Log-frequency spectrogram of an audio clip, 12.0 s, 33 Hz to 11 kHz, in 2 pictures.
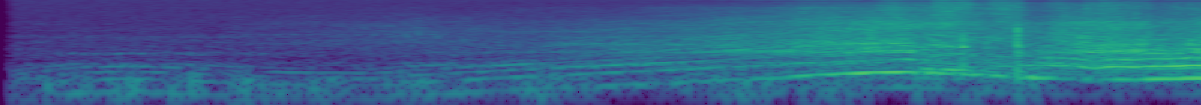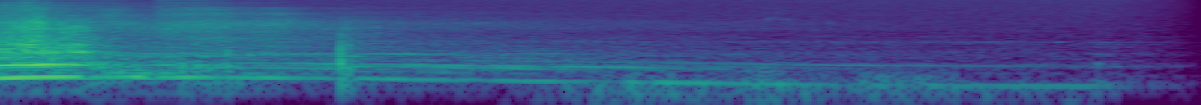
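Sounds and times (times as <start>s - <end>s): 
car exhaust through dual-tip stainless steel muffler: 0.0s - 11.9s.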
